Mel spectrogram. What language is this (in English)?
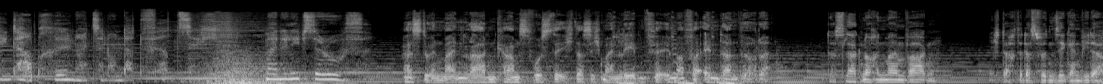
German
